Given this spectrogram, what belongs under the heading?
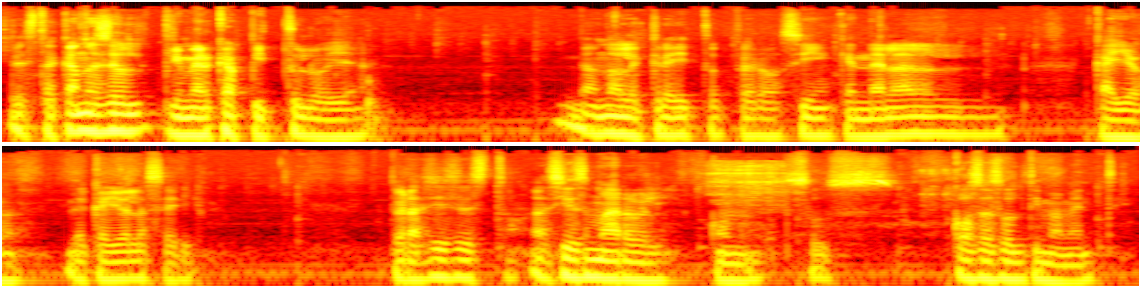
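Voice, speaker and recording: A man's voice: on the low side, flat delivery, moderate pace, darkish tone, slight background noise. A man with a Mexican accent hosting a casual podcast chat in an informal, offhand way. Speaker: podcast host.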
